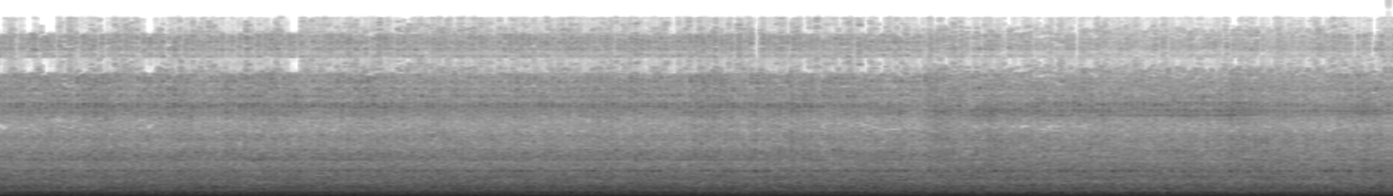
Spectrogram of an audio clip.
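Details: Lawnmower that would not start after winter storage, after a quick carburetor clean of ethanol gum from the jets: deep steady putter at an even speed with no stumbling, surging or dying out. Normal running.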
